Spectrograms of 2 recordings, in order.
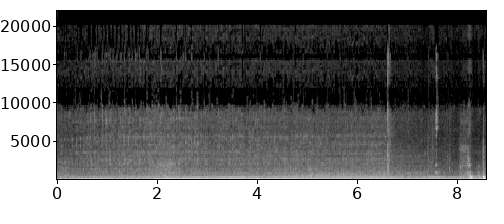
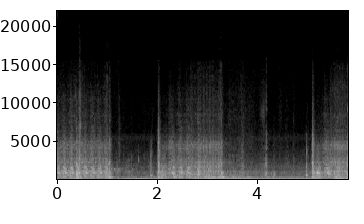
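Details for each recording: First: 1988 Daihatsu Hijet mini truck, refuelled after running out, carburetor retuned: even steady low engine rumble under held throttle, no knocks or misses; running well. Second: 1988 Daihatsu Hijet mini truck after sitting for years: slow, uneven cranking about three to four turns a second that never catches; weak battery suspected before a jump pack is added. Unconfirmed.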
